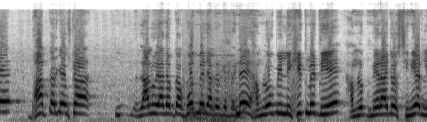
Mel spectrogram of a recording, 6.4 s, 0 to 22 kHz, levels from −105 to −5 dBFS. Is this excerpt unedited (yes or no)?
no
